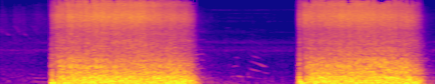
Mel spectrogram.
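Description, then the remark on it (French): Two loud, roaring blasts from a hot air balloon burner, fired to slow the balloon's descent as it lands south of Annonay in calm wind; each lasts about a second and a half with a brief quiet gap between them, harsh, with no talking. “Deux petits coups de brûleur pour ralentir notre descente et Même pas un atterrissage, un baiser sur la surface de la planète.”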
